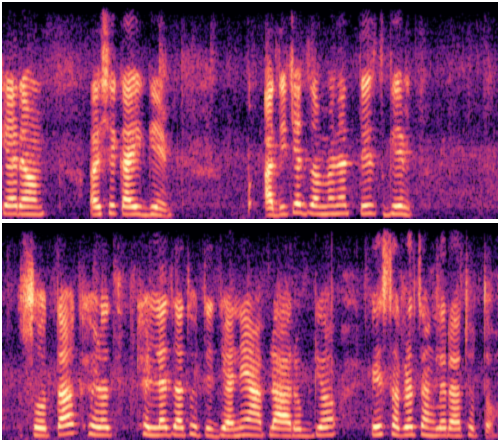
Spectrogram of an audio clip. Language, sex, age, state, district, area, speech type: Marathi, female, 18-30, Maharashtra, Amravati, urban, spontaneous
